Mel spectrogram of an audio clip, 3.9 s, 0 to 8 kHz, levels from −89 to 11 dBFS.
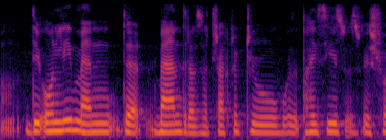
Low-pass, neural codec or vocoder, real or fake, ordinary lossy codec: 7.2 kHz; codec, 16 kHz, 8 kbps, FunCodec, trained on LibriTTS, 25 frames a second; fake; MP3, 64 kbps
